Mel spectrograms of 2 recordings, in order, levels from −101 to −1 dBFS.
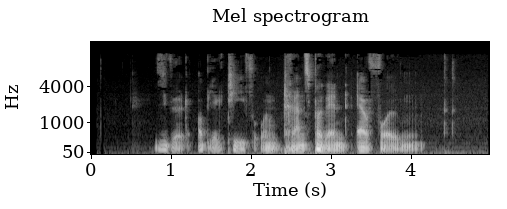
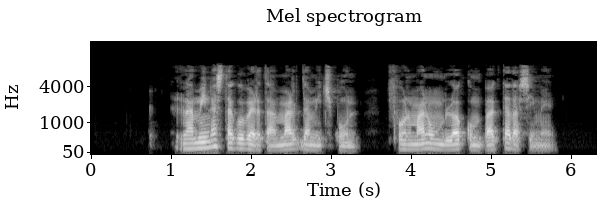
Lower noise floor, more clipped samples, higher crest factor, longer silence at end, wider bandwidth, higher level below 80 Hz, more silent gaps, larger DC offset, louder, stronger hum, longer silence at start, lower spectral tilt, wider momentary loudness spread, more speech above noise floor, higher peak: second, -69 dBFS vs under -90 dBFS; neither; about the same, 24 dB vs 20 dB; about the same, 0.55 s vs 0.55 s; first, 11.5 kHz vs 8.2 kHz; first, -44 dBFS vs -62 dBFS; neither; neither; second, -30 LUFS vs -22 LUFS; neither; second, 0.8 s vs 1.05 s; about the same, -6 dB/octave vs -5 dB/octave; about the same, 13 LU vs 12 LU; second, 40 dB vs over 68 dB; about the same, -6 dBFS vs -4 dBFS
